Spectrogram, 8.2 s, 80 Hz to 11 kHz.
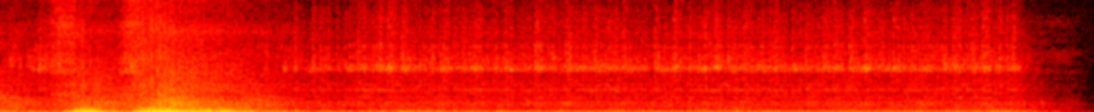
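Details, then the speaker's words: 1947 Ford street rod V8 after fixing a miss from fouled plugs: blips up, then drops to a smooth, even idle with a steady low burble and no misses before shutting off; normal running. "There aren't enough O's in smooth to describe how that's running now, so that's good."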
